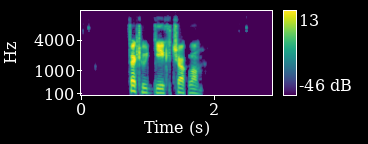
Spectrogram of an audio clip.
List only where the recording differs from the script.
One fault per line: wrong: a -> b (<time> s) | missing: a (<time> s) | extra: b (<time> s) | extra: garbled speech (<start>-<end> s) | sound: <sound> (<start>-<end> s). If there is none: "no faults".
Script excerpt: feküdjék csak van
no faults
